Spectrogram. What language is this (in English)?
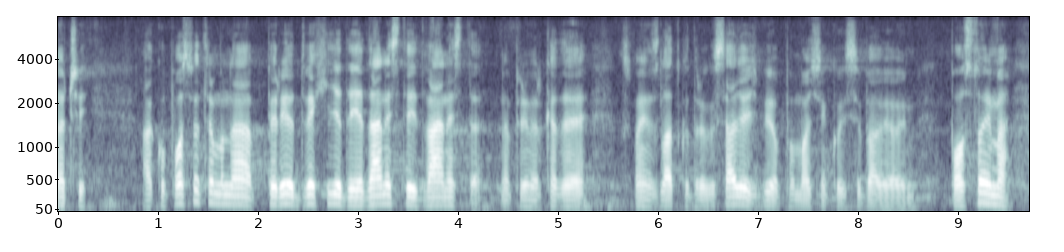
Serbian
